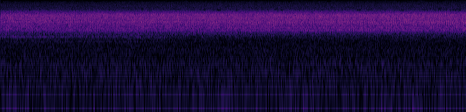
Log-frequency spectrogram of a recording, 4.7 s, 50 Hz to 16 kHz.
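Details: Cicadas deep within a forest, several miles in on foot, captured with a Sony A7R2 camera: a continuous, high, hissing buzz drone that holds steady without breaks or rhythm throughout.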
